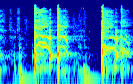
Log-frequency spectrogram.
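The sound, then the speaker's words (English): A voice imitates a man's hacking cough at night with a few harsh, voiced coughing bursts. The bursts come in two short groups separated by a pause. “He has this hacking cough. He's coughing and she's turning in the bed.”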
